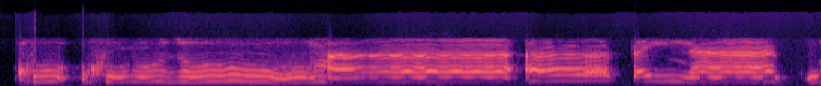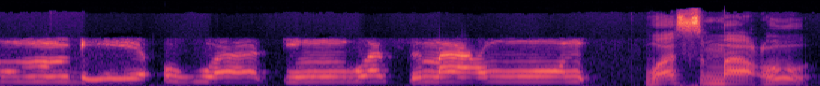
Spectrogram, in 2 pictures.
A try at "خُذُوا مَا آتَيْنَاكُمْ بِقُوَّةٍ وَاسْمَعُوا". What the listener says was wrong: نون نہیں ہے یہاں پہ. وَاسْمَعُوا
